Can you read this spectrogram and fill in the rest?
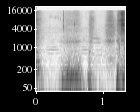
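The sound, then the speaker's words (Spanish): Someone mimics a resonant fart with their mouth, imitating the echoing sound of someone farting on the toilet: a few buzzy, low, sputtering bursts, the longest first, then a short one and a final blast, fairly loud. “Porque, ¿sabes el típico pedo este que suena?”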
